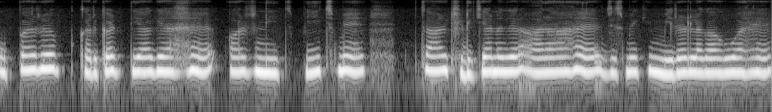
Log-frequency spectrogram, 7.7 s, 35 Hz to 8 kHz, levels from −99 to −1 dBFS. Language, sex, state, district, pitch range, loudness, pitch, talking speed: Hindi, female, Jharkhand, Deoghar, 240-260 Hz, -14 LUFS, 250 Hz, 170 wpm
